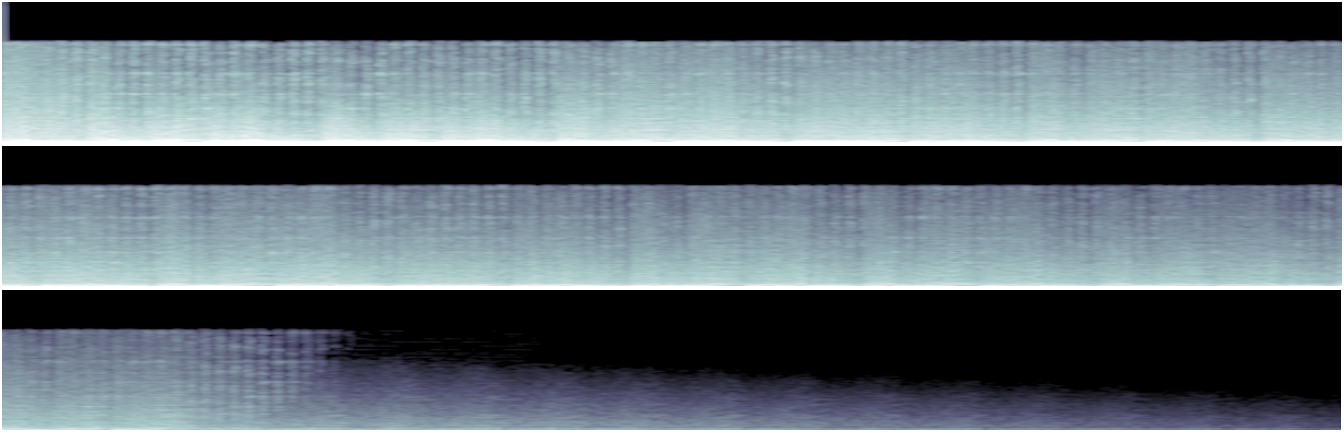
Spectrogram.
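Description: Experimental electronic music built on an Arturia MicroBrute analog synthesizer, heavy in the low end, fading out slowly. The fade steepens about two-thirds of the way through, and the music dies away to silence shortly before the end.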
